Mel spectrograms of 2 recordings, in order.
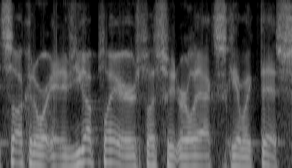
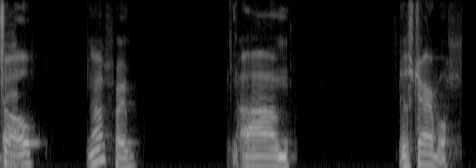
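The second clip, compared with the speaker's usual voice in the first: talking while eating, mouth full. Answering a question about a game while eating a brownie: talking with mouth full. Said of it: "I got a brownie in my mouth".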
